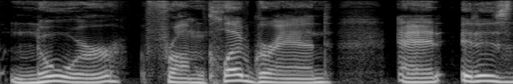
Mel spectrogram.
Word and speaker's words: Knorr: The plugin I'm going to be showing off today is, I believe, pronounced Noir from Klevgrand, and it is their new bass enhancement plugin.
